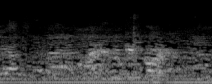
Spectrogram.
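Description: Spectators' chatter: several voices talking over one another, with a steady low hum underneath.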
